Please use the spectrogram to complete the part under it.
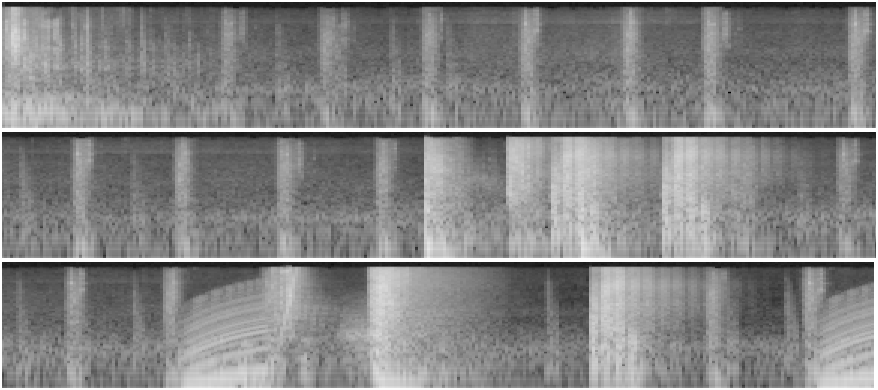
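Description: Footsteps tap steadily on sand.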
